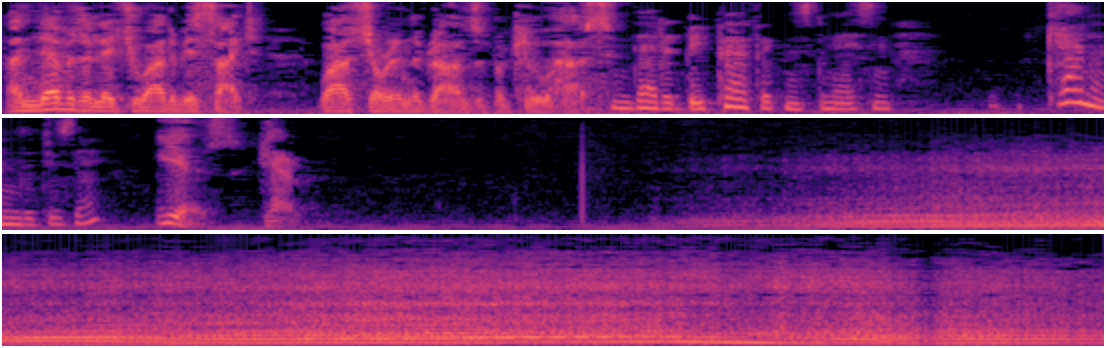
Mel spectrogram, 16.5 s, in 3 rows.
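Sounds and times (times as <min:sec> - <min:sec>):
speech: 0:00.0 - 0:07.1
car engine humming while driving: 0:08.6 - 0:16.5.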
